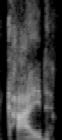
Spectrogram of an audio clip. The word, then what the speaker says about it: Kyed: per at Doug uh his last name rhymes with died so it's going to be kaid kaid I'm so sorry uh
